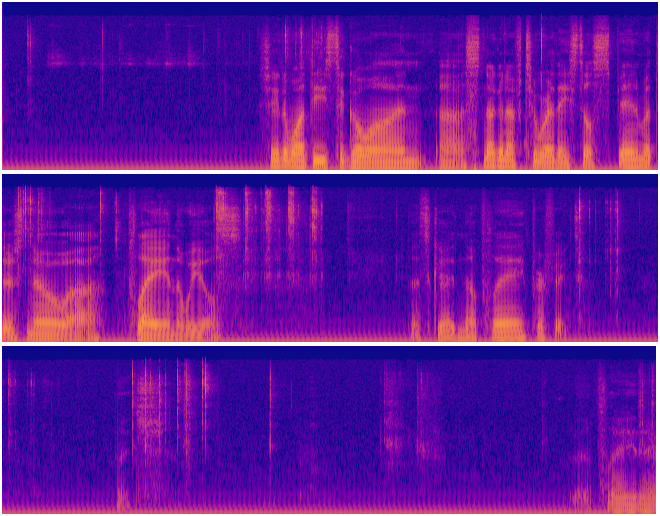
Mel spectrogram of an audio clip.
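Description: Small metal parts click and clink together.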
